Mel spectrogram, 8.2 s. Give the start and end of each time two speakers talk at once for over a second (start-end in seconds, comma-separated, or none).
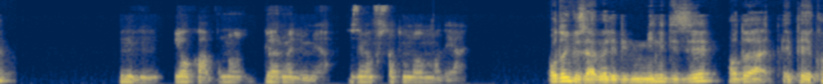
none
